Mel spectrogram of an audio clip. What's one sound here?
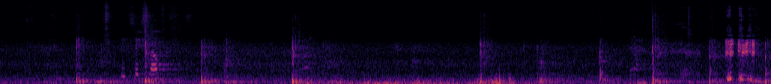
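A basketball bounces on hard pavement.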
